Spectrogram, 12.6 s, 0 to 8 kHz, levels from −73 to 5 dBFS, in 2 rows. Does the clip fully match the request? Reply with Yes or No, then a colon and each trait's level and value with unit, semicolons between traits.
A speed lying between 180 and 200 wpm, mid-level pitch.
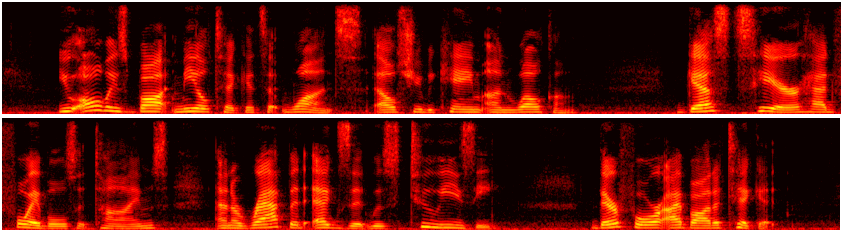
No: average, 140 wpm; medium, 180 Hz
